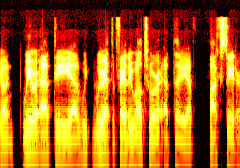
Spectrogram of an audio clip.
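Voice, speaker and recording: A man with an American accent, fairly low in pitch, at a moderate pace and in a monotone, flat intonation. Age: 70s. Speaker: radio host. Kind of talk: radio interview. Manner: halting, many fillers.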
